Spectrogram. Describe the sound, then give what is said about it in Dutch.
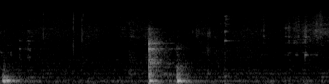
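A wine glass clinks a few times as someone takes another sip of wine: three short, bright taps spread over a few seconds, with quiet background and no talking. “Ik neem nog een slokje wijn, want ik vind hem lekker.”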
